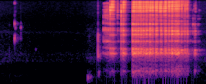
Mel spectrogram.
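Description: A single loud, drawn-out burp from drinking water, starting with a low gulp and swelling into a harsh, raspy belch that lasts nearly a second before cutting off.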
